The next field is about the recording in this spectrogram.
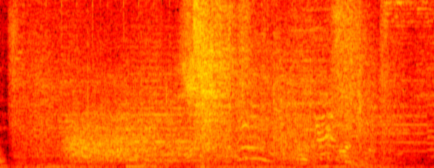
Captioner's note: electricity crackles; people shouting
